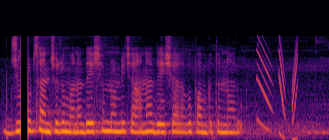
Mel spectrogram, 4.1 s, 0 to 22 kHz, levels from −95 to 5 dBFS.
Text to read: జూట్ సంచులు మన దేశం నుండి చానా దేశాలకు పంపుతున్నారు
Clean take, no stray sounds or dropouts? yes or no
no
